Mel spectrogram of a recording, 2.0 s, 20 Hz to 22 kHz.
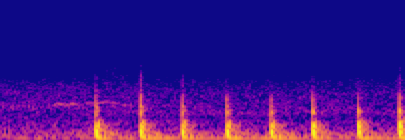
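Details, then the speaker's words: Ford Flex door top section tapped from outside after fitting KnuKonceptz deadener, 4 layers (2 full sheets cut in half and stacked, 400 mil): eight dull, short, low knuckle taps with no tinny ring, a solid, well-deadened door skin. "now you can hear the difference. This is 4 layers, okay? 2 full sheets cut in half, stacked on top of each other."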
